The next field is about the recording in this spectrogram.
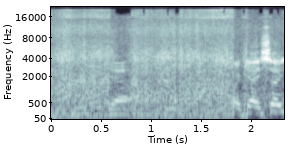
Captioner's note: water splashing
